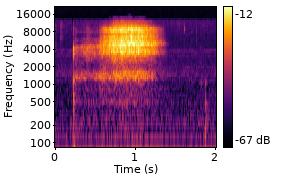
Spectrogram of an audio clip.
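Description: Near silence: a faint click, then a soft exhaled breath lasting about a second from about half a second in.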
